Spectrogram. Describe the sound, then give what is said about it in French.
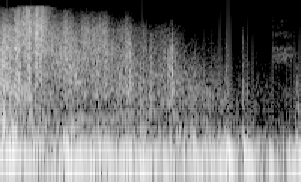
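Loud, rumbling blasts with heavy low-end booms that roll into each other, a dense, continuous wash of explosions with no voices, as thrown grenades go off in quick succession. “Il saisit ses grenades et les envoya vers le personnel du père Fouettard qui allait sonner l'alerte.”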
